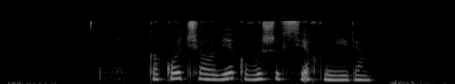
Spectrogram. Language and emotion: Russian, neutral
